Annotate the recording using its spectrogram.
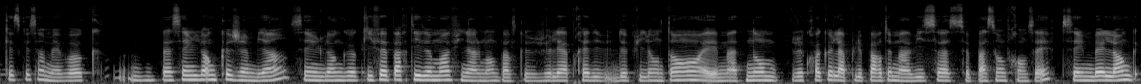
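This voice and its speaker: A woman's voice: fairly low pitch, warm tone. A young woman from Mexico, a native Spanish speaker, speaking French with a Mexican Spanish accent in a thoughtful, hesitant interview, with frequent fillers and restarts. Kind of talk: casual interview talk.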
